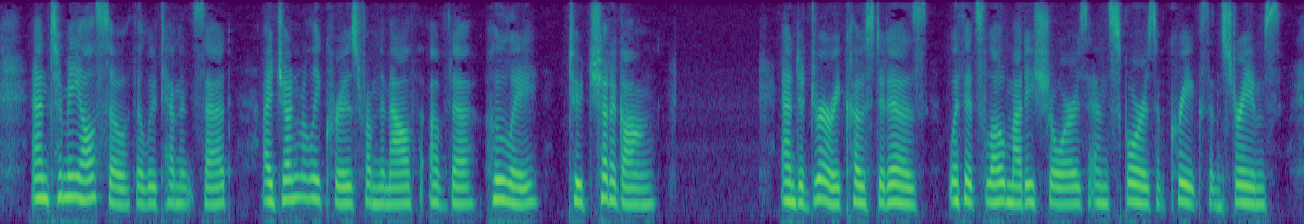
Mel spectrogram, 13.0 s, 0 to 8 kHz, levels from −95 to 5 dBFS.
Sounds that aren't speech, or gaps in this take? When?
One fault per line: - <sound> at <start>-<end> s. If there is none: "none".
none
